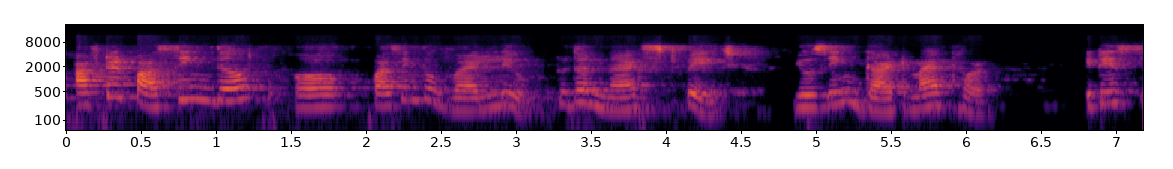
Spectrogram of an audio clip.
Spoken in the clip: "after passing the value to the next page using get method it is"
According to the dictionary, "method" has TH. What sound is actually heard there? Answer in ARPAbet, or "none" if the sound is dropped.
T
